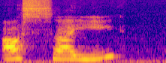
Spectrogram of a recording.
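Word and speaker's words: açaí: And apparently it's pronounced acai.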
